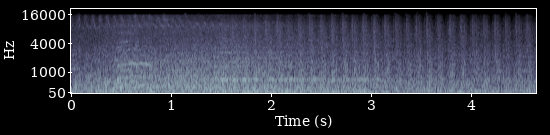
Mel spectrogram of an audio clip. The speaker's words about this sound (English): Miss Ronnie's helicopter! That's his call sign on the tail! They're shooting at the Indominus!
